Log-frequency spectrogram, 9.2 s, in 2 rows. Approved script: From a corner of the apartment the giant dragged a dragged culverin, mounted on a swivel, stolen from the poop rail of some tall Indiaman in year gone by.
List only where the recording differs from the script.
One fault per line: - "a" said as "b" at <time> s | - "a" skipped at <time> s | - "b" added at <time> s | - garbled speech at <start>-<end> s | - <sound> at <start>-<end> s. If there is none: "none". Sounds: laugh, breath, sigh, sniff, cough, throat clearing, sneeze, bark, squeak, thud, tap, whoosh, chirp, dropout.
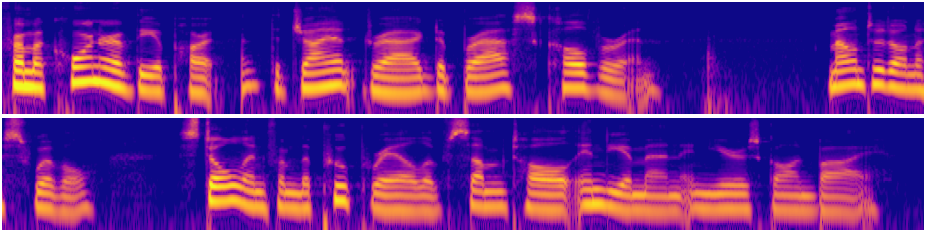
- dropout at 1.1-1.2 s
- "dragged" said as "brass" at 2.2 s
- thud at 3.5-3.9 s
- "year" said as "years" at 8.2 s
